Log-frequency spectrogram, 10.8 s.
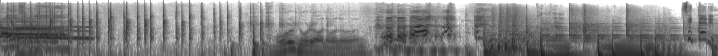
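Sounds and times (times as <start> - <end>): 
speech: 0.0 - 0.6, 5.8 - 6.8
hand clapping: 0.0 - 5.1, 8.5 - 10.0
laughter: 5.6 - 8.6.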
